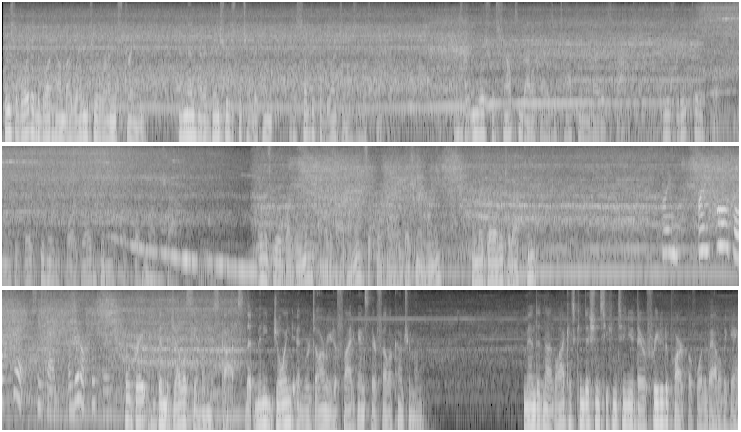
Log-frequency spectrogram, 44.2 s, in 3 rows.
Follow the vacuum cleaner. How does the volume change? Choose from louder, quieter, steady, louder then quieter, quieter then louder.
quieter.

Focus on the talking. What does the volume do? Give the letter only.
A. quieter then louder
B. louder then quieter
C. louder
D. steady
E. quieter
A.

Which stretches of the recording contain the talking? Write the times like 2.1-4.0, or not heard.
0.0-7.8, 8.9-18.4, 19.9-25.5, 27.9-38.0, 39.9-44.1.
